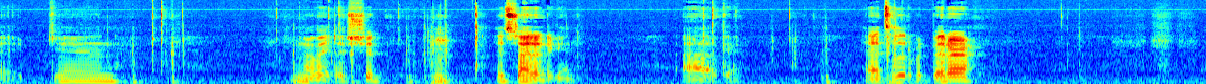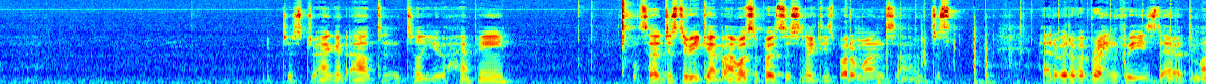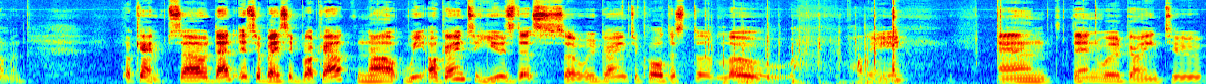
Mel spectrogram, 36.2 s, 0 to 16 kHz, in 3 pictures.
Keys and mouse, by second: 1.5-2.7 middle drag, 4.4 ctrl+b, 8.9 ctrl+b, 18.4 middle click, 21.8 Tab, 28.6-29.0 middle drag, 34.7-35.0 middle drag.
